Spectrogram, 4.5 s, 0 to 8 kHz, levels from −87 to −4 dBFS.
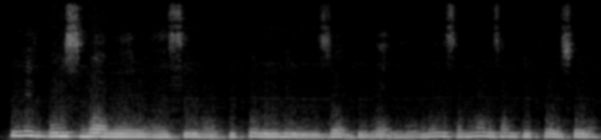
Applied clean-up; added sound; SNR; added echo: neural separator model SepFormer DNS4.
